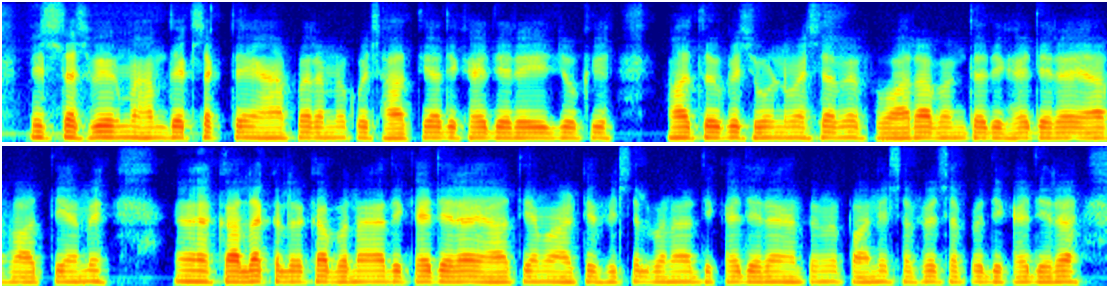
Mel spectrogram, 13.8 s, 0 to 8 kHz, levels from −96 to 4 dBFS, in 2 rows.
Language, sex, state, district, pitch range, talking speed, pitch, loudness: Hindi, male, Maharashtra, Solapur, 110-115 Hz, 255 wpm, 110 Hz, -20 LUFS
